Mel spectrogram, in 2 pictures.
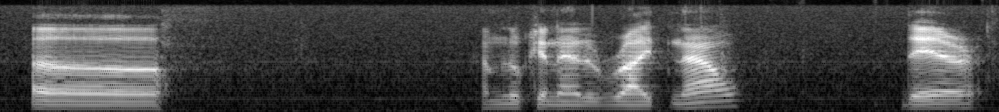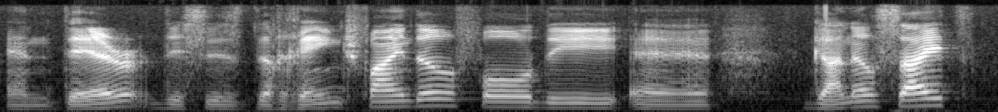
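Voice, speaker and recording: A man's medium-pitched voice with a non-native accent, very slow pace, long, frequent pauses, lively intonation and big swings in loudness. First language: not English. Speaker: gaming YouTuber. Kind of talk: gameplay commentary. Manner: halting.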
